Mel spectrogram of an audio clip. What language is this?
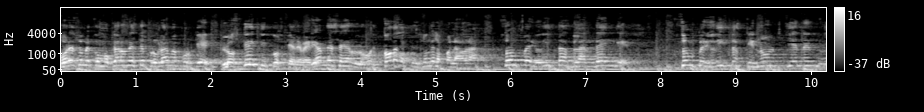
Spanish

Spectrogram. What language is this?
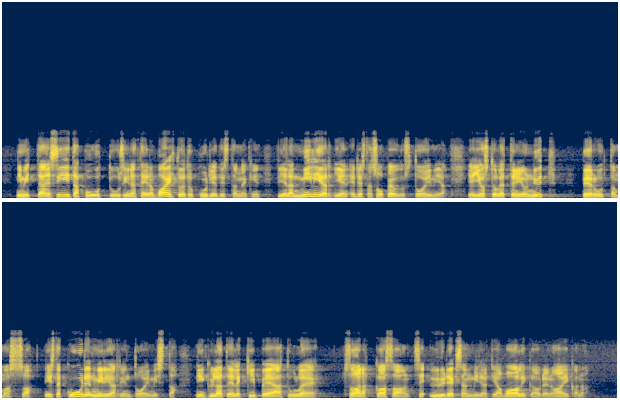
Finnish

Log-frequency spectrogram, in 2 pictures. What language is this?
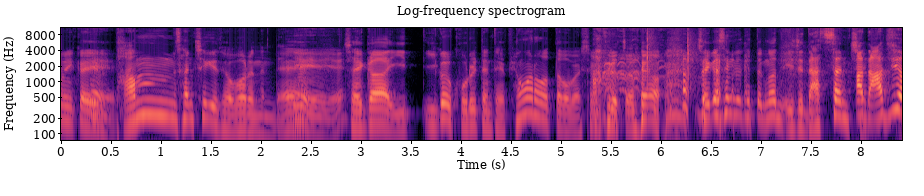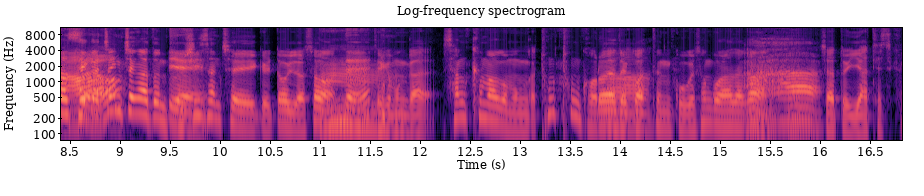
Korean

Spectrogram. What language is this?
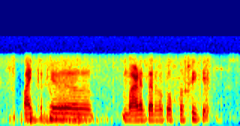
Santali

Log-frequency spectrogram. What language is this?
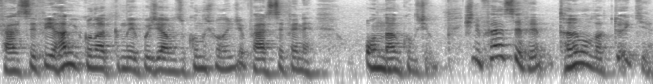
Turkish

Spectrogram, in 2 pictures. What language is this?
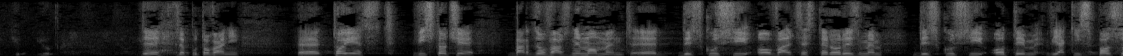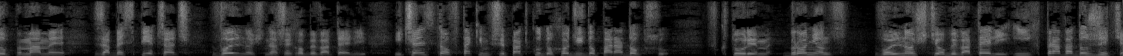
Polish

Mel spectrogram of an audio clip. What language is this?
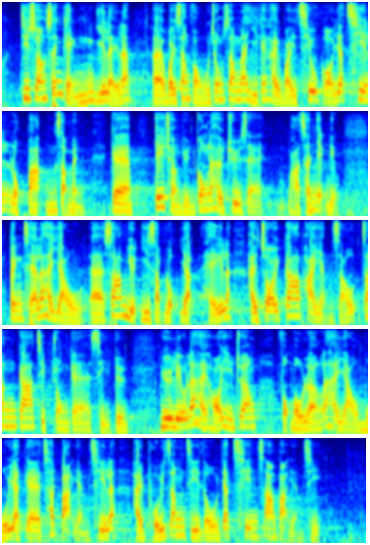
Cantonese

